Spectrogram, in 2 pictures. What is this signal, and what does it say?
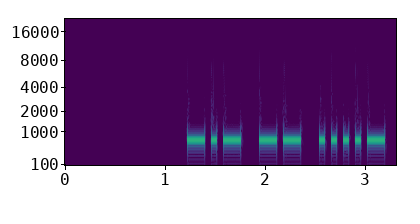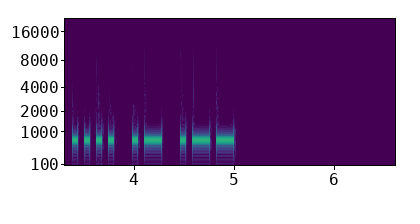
Morse code, heard as a keyed tone, about 20 wpm, 700 Hz. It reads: KM4HAW
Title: Speed Racing - USA Call Signs 17wpm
